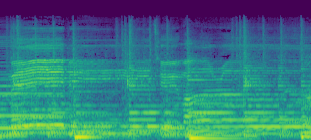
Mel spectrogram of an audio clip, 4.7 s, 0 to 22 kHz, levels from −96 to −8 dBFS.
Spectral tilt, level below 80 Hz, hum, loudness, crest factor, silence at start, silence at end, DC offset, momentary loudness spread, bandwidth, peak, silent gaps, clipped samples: -5.5 dB/octave; -28 dBFS; none; -22 LUFS; 14 dB; 0 s; 0 s; under 0.1%; 6 LU; 12.5 kHz; -6 dBFS; none; under 0.1%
